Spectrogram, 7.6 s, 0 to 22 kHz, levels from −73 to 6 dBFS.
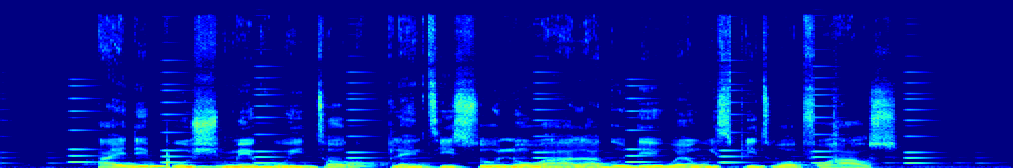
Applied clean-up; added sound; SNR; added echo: none; Ringtone; 19 dB; none.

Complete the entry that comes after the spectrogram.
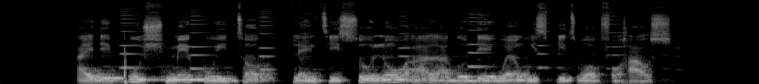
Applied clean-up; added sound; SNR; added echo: neural mask model RNNoise.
